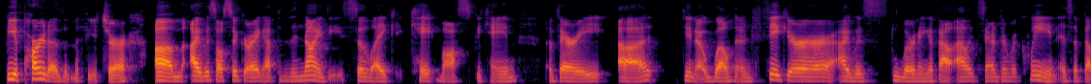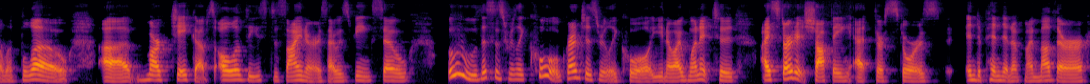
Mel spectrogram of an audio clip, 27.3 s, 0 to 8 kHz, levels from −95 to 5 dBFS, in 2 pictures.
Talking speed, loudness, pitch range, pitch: 155 wpm, -28 LUFS, 130-165 Hz, 140 Hz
